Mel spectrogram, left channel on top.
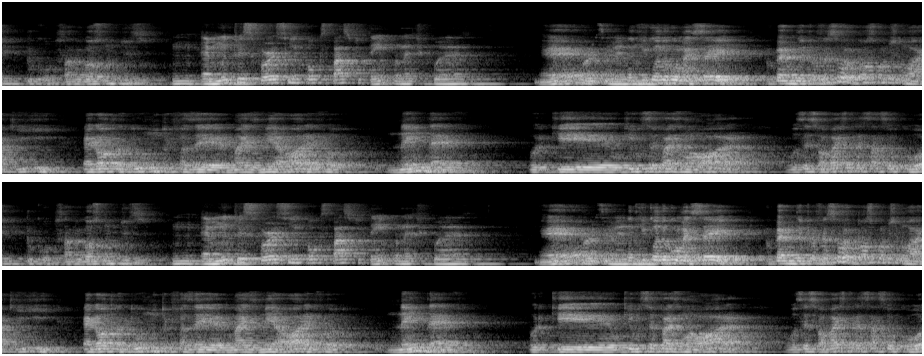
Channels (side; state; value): both; normal; correlation 0.65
